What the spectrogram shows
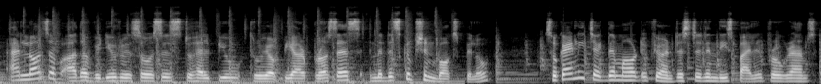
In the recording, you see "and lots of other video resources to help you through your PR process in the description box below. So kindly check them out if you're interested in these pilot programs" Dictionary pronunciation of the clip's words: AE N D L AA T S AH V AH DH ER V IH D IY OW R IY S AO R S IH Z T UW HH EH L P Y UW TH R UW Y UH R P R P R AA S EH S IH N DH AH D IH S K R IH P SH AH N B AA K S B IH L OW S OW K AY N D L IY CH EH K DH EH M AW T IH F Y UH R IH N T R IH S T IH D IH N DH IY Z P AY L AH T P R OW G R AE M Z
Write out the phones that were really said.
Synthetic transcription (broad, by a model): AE N D L AA T S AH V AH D ER V IH D IY OW R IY S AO R S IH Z T UW HH EH L P Y UW T R UW Y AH R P R P R AA S EH S IH N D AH D IH S K R IH P SH AH N B AA K S B IH L OW S OW K AY N D L IY CH EH K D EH M AW T IH F Y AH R IH N T R IH S T IH D IH N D IY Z P AY L AH T P R OW G R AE M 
